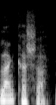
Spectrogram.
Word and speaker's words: Lancashire: Es heißt Lancashire.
